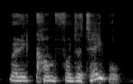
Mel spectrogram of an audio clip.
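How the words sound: It is said with Spanish-style mouth movements. The speaker calls it wrong. "you might say"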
